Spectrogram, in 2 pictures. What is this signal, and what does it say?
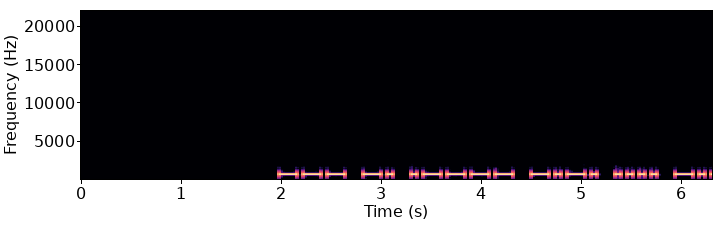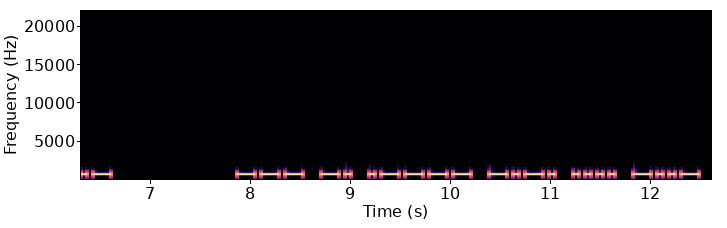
Morse code, heard as a keyed tone, about 21 wpm, 700 Hz. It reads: ON1CHX ON1CHX
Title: DXCC-100 Call Signs - 6 Characters - Repeated 2x - 20wpm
